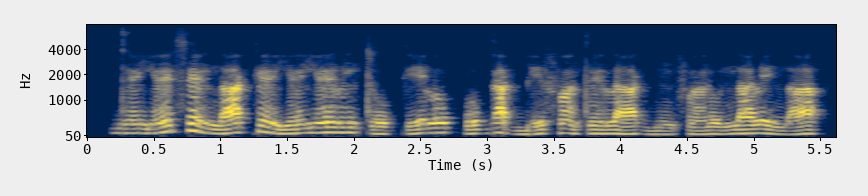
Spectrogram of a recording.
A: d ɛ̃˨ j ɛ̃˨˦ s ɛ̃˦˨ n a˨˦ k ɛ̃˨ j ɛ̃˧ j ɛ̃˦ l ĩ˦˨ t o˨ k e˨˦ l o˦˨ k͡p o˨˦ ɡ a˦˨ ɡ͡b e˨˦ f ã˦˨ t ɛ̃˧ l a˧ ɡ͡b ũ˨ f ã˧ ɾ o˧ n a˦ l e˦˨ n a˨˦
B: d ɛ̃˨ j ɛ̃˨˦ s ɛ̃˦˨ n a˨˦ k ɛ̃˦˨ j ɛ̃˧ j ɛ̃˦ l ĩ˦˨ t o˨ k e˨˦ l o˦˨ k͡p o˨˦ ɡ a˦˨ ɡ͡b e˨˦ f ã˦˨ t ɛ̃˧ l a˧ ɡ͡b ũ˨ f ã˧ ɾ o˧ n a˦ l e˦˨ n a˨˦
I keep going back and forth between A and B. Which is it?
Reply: B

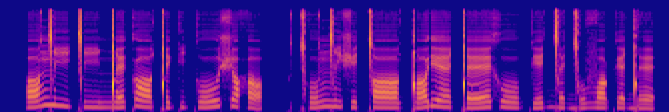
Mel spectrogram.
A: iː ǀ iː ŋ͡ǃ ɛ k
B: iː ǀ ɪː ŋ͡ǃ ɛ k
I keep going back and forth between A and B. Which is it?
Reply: A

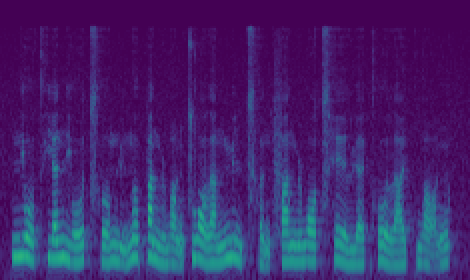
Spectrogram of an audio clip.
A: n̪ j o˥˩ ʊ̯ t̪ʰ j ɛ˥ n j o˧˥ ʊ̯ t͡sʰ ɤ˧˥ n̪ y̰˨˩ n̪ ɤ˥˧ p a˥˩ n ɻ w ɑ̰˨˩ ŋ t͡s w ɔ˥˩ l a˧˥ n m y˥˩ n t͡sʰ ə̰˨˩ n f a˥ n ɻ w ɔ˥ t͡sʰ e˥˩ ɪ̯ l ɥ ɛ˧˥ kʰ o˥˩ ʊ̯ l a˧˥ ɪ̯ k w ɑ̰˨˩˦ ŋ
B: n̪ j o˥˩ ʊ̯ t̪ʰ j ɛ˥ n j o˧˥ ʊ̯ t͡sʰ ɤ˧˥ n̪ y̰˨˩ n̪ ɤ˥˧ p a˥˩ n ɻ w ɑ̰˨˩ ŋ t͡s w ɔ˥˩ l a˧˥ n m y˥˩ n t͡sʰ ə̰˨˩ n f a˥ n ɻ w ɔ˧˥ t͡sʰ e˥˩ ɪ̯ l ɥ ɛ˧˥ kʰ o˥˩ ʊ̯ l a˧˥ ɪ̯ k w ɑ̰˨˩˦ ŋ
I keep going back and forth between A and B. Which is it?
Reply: A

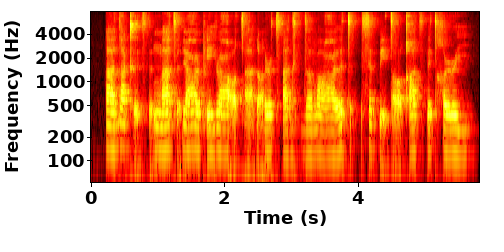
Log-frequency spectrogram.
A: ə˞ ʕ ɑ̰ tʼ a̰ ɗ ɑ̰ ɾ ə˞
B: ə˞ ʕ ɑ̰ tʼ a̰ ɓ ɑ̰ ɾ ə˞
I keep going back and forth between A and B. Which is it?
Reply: A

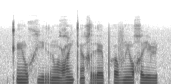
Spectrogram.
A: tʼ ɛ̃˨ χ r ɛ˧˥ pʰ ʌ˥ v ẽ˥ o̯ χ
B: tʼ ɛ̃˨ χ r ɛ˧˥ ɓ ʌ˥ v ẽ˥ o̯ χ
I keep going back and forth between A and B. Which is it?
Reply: A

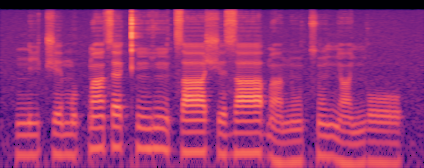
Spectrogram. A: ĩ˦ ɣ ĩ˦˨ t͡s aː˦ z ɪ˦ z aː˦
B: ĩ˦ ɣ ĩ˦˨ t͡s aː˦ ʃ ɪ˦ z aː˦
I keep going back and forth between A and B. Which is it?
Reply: B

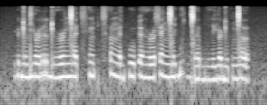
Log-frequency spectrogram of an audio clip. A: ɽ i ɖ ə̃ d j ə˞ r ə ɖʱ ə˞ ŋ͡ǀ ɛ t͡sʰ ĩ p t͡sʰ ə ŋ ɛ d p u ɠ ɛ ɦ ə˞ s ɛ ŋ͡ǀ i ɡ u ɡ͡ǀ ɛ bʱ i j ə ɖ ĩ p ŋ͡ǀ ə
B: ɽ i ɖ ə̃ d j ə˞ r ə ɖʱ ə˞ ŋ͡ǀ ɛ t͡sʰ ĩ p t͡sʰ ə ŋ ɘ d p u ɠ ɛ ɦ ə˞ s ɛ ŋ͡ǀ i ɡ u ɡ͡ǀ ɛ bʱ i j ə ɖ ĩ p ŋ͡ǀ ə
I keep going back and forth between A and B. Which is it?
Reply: A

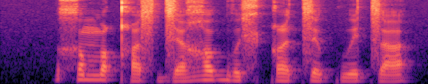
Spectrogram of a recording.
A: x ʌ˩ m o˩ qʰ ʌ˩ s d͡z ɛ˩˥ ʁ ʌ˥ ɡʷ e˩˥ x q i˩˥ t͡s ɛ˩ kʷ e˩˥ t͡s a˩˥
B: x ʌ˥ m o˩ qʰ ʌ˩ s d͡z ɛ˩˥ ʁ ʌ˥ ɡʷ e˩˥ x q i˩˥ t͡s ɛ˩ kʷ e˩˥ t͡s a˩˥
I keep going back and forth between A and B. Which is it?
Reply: B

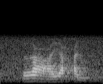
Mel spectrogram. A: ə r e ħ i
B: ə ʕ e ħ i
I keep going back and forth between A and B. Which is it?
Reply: B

